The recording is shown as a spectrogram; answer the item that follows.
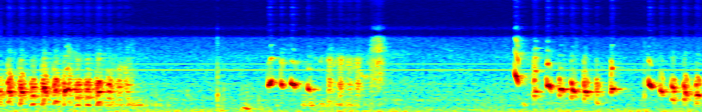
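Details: Two pet dogs, Sue Ellen and Siv, 'talking' about a bone: bursts of quick, choppy, harmonic yips and grumbles, mid-pitched and rapidly repeated, separated by short quiet pauses, the exchange growing more excited.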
